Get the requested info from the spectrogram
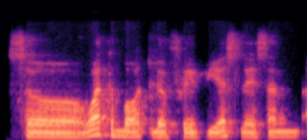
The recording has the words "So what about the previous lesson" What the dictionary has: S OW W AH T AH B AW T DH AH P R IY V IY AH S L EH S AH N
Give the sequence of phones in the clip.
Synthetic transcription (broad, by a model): S OW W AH T AH B AW T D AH F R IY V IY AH S L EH S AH N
